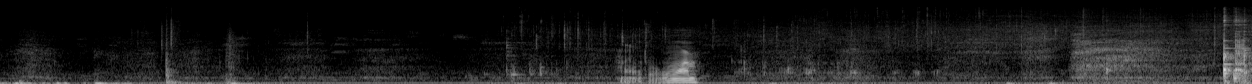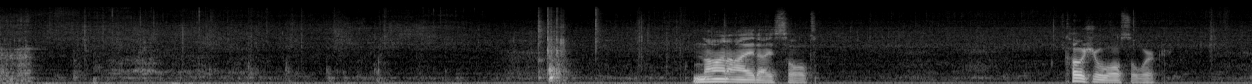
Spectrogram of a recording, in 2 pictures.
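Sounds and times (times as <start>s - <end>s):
food sizzling in a pan: 4.7s - 25.0s.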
